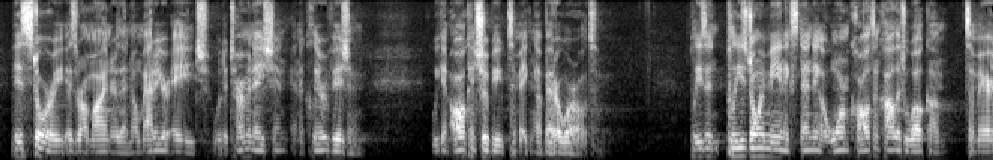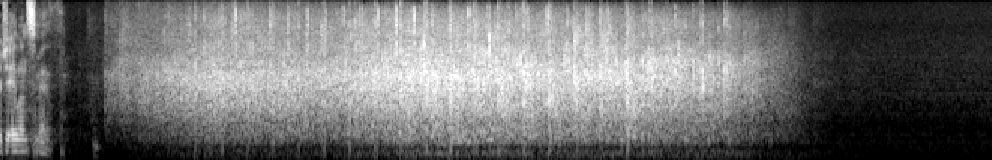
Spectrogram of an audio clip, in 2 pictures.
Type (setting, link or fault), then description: setting, large echoing room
